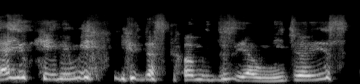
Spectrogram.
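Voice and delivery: high, laughing through the words; half-laughing incredulous protest; laughing disbelief. Retold or imitated. Retelling the friend's phone call, amused laughing disbelief.

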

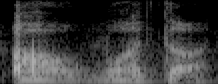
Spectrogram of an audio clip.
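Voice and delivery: stunned surprise. Retold or imitated. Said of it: "You're just like".

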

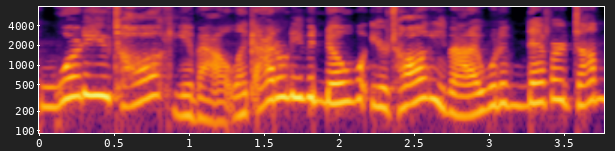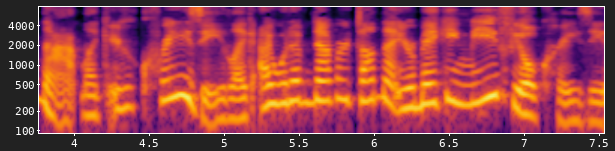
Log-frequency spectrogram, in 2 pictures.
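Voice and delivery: high-pitched, rushed retold protest; indignant denial. Accused man defends himself at the reunion, imitated indignant protest. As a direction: imitate him protesting in disbelief.

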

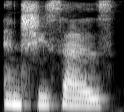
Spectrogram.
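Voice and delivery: ordinary delivery

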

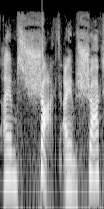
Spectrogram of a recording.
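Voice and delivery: usual speaking voice

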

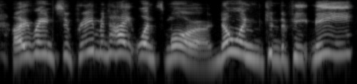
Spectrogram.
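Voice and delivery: high, grandiose proclamation; triumphant boasting. A narrator's reading. Roman gloats over his height to Virgil, triumphant and high. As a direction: proclaim victory like a pompous champion. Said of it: "smiling triumphantly".

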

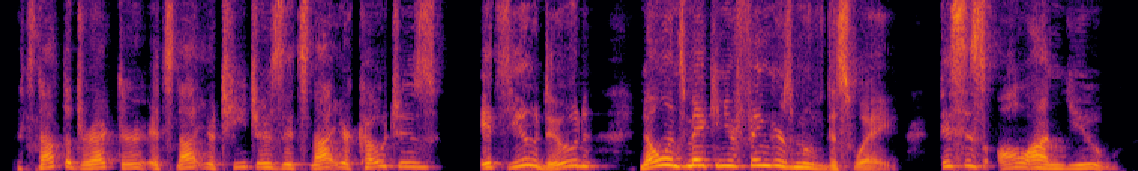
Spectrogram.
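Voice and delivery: pep talk. Retold or imitated. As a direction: fire yourself up.

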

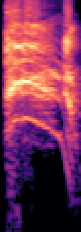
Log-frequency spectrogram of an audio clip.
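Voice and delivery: sudden very high, loud shriek of frustration; frustrated shriek. Retold or imitated. Imitating daughter wanting to rip the paper, shriek. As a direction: let out a kid's exasperated squeal. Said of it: "like my daughter".

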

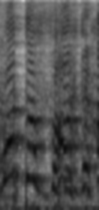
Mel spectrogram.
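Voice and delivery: high, laughing outburst of disbelief; shocked disbelief. Retold or imitated. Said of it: "I was like".

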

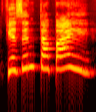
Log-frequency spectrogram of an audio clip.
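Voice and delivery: high, loud cheer; jubilant. A narrator's reading. Girl cheers after reading the letter, jubilant. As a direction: shout it out in triumph. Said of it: "jubelte sie".

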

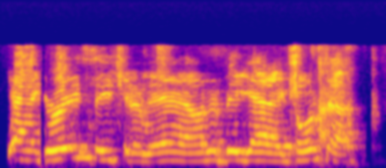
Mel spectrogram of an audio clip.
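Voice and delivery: high, silly mock-Aussie voice; Australian accent. Mocking a teacher turned contestant, high Australian accent. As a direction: ham up an Australian through giggles. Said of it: "sorry for any Australians".

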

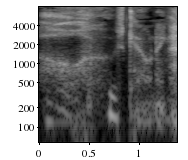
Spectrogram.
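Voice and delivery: unvoiced whisper, wry and dry; whispered aside. Real, not acted. Dry aside about banners.

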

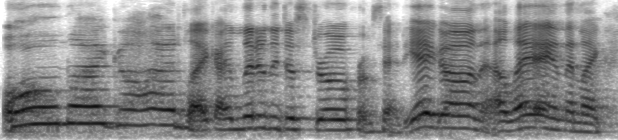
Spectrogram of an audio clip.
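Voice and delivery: stretched, high-pitched overwhelmed outburst; retold tearful disbelief. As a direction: act out being overwhelmed, without real tears. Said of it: "started crying, like, right on the spot".

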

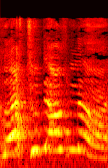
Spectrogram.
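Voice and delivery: high, loud imitation of dad hollering; yelled out the window. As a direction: shout it proudly for the whole street. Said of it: "he yelled out the window".

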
